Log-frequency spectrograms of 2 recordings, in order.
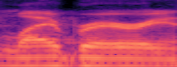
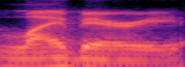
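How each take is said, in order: First: Both r sounds in the word are pronounced. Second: The first r sound is dropped. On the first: The speaker calls it right. "you said library" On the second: The speaker calls it wrong. "as my dad would call it"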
